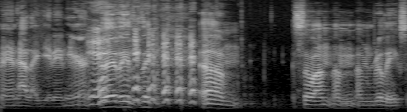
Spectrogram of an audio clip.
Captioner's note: laughing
